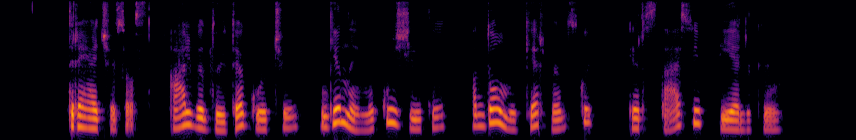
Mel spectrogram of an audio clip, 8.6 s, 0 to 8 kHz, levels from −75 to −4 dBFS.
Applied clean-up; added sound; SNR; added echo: neural mask model Resemble Enhance denoiser.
